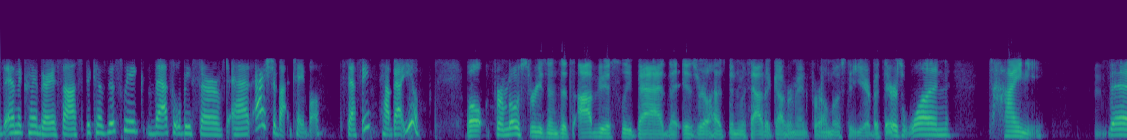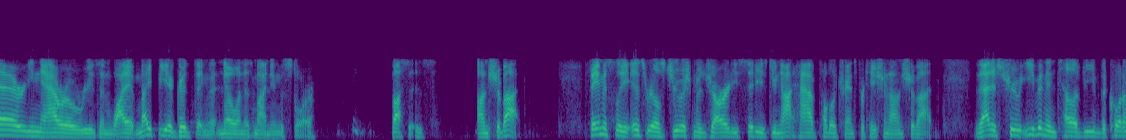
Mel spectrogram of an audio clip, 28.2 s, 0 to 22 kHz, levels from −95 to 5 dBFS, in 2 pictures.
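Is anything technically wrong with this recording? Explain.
Yes, the speech has been through a G.729 codec for its whole length. It sounds like G.729A at 8 kbit/s: nothing above 4 kHz, and a rough, synthetic edge, because each 10 ms frame is rebuilt from a vocal tract model, pitch prediction and a handful of pulses rather than the actual waveform.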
